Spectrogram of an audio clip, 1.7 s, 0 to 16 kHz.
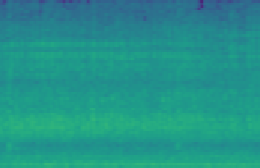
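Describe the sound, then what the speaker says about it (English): A vacuum pump runs on EcoFlow Delta 3 Plus battery power, giving a steady droning hum with a rhythmic low pulsing roughly every half second, close and continuous throughout. "kick back on the vacuum pump"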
